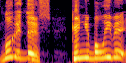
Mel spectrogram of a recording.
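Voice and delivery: high, eager goofy voice; mock excited hero. Hero showing the captain a clock, high and eager. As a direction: sell it like a kid showing off. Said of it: "He's like".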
